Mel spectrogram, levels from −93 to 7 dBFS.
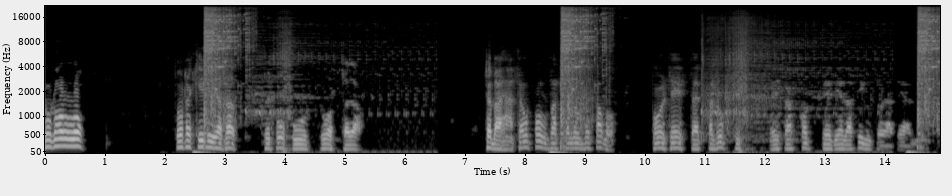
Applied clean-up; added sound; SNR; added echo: classical method Wiener filter.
